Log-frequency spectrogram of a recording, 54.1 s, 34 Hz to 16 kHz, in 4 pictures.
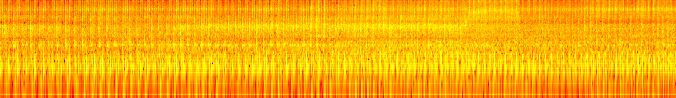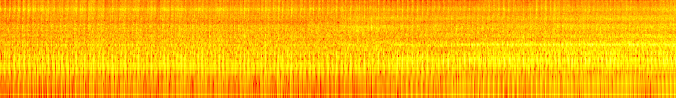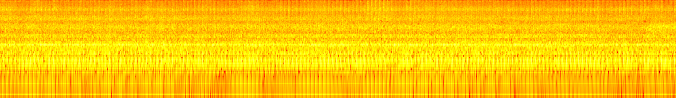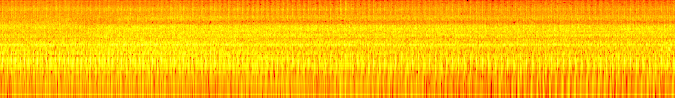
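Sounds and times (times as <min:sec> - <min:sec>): diesel generator running: 0:00.0 - 0:54.0.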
